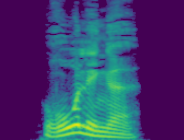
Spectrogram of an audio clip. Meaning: nominative/accusative/genitive plural of Rohling
- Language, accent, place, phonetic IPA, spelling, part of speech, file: German, Germany, Berlin, [ˈʁoːlɪŋə], Rohlinge, noun, De-Rohlinge.ogg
